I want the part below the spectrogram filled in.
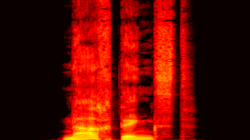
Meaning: second-person singular dependent present of nachdenken
- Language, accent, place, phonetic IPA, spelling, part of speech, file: German, Germany, Berlin, [ˈnaːxˌdɛŋkst], nachdenkst, verb, De-nachdenkst.ogg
